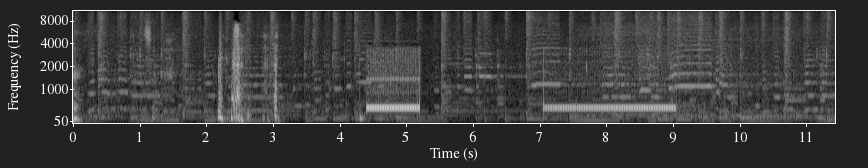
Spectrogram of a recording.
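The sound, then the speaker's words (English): Two steady electronic ringback tones of a telephone call being forwarded, each about a second long, sound over a busy background of music, with a sharp burst of noise just before them. “Your call has been forwarded. Automatic.”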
